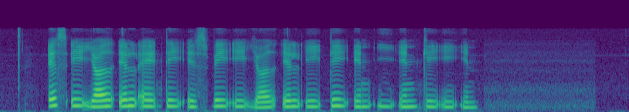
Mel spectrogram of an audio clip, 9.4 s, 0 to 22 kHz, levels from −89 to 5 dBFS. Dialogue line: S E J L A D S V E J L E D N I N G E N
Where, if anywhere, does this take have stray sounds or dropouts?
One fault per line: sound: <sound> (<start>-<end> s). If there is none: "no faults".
no faults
